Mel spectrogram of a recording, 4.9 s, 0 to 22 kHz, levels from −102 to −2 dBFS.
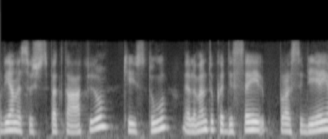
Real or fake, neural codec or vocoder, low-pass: fake; codec, 16 kHz, 1 kbps, FunCodec, trained on LibriTTS, 50 frames a second; 7.2 kHz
